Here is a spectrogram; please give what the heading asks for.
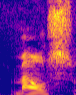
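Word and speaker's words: Maus: um bookstore and I came across mouse which is spelled m au s and that caught my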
